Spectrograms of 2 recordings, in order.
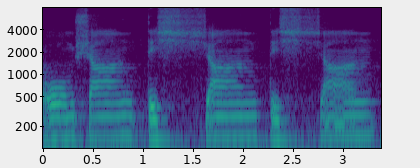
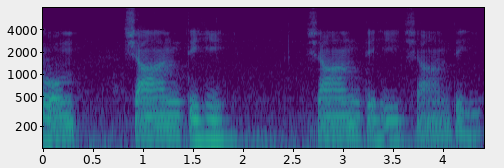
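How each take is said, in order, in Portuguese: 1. As palavras são ditas juntas, com um som de sh duplicado. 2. As palavras são ditas devagar e separadas. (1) "se você pronuncia sem intervalo, você tem que fazer essa mudança" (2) "se você faz muito devagar, aí você não precisa fazer"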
